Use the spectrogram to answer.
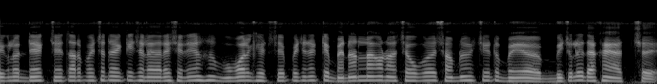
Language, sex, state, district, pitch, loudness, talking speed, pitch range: Bengali, male, West Bengal, North 24 Parganas, 175 Hz, -30 LUFS, 230 wpm, 170-185 Hz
